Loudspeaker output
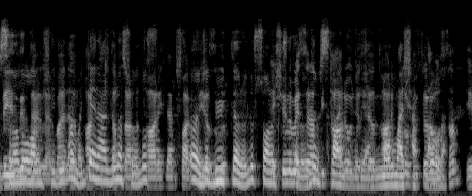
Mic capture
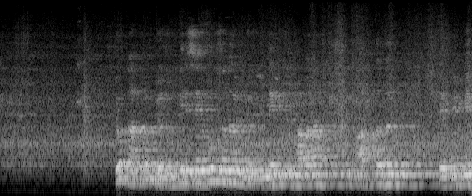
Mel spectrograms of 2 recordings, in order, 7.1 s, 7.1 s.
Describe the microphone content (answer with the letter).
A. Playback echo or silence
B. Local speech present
B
